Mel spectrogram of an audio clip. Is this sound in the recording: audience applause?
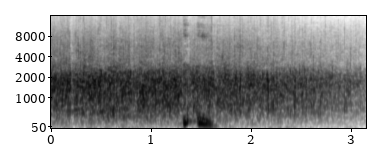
yes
